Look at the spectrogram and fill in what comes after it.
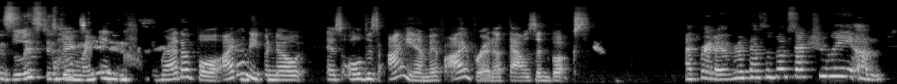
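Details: Adult woman speaking; ordinary speech.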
